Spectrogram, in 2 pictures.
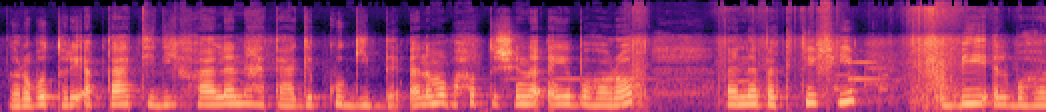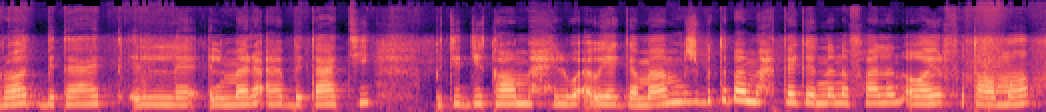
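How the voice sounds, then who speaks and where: Egyptian woman, cooking vlogger, quick and chatty, voice sits a little high, talks straight to viewers. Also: fairly even intonation, darkish tone, a little hiss or hum. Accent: Egyptian Arabic. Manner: chatty, addresses viewers directly. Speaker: cooking channel host. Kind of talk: casual cooking vlog narration.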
